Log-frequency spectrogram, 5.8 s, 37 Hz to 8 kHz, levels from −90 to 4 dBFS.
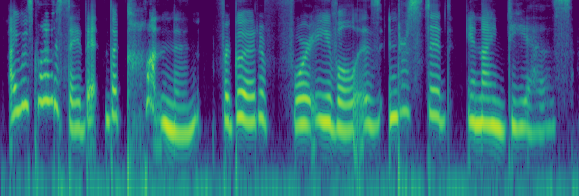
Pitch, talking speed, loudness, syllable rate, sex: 290 Hz, 175 wpm, -17 LUFS, 5.7 syllables/s, female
